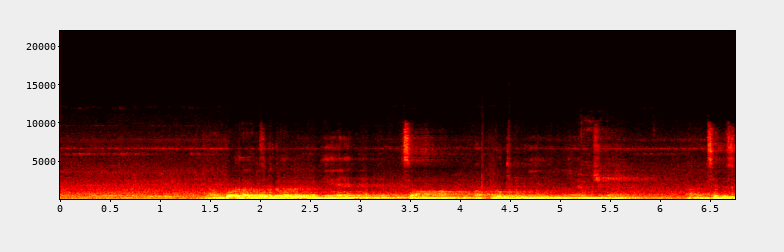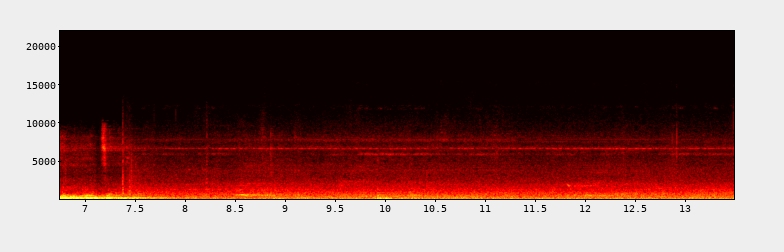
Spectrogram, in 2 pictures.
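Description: Shoes tap and scuff on a wooden floor in a large echoing hall.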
